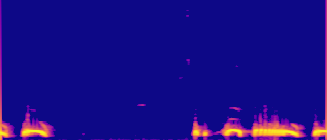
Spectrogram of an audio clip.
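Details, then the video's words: Spotted dove used as a decoy bird for trapping in Malaysia, cooing: soft, low, hollow coos in short phrases, one ending in a rapid purring tremolo, otherwise quiet background. "Suara Burung Tekukur Denak Padu Juara All Star"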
